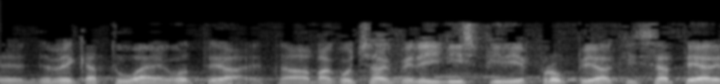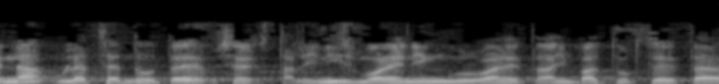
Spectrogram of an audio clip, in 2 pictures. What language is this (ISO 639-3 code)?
eus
